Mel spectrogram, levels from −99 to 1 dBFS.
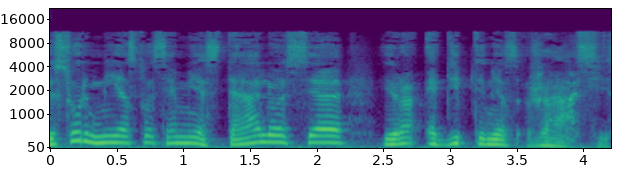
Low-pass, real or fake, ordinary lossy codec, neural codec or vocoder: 14.4 kHz; fake; MP3, 48 kbps; codec, 44.1 kHz, 7.8 kbps, Pupu-Codec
